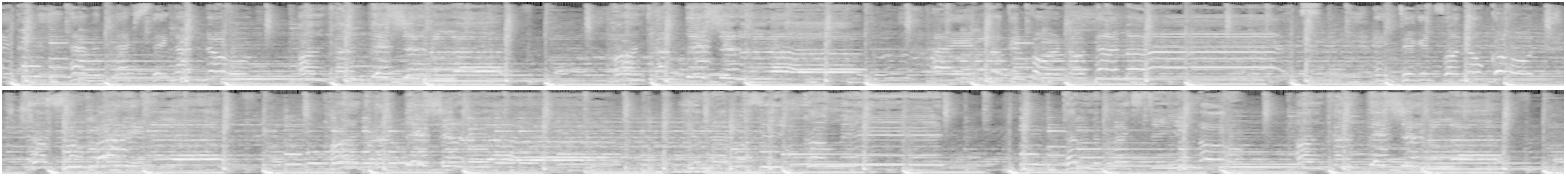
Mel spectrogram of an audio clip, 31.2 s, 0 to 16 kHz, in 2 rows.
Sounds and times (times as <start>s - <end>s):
Music of Africa: 0.0s - 31.2s.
